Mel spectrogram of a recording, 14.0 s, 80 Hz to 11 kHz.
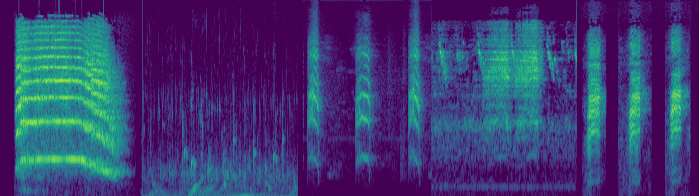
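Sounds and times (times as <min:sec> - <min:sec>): many birds calling: 0:08.2 - 0:11.6
quack-like bird calls: 0:09.6 - 0:11.1, 0:11.7 - 0:13.8
short harsh bird calls: 0:09.6 - 0:11.2.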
